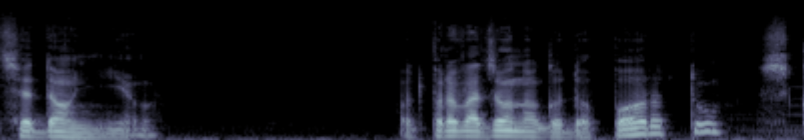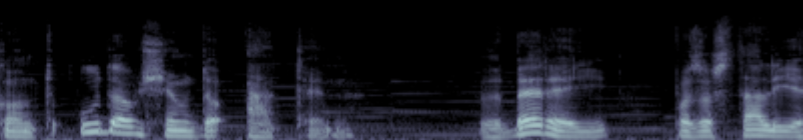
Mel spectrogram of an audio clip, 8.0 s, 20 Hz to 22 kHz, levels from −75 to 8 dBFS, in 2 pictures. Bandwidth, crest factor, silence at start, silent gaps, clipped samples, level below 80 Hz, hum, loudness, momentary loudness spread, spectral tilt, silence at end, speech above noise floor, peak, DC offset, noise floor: 13.5 kHz; 18 dB; 0 s; none; under 0.1%; -50 dBFS; none; -24 LUFS; 16 LU; -6.5 dB/octave; 0 s; 31 dB; -6 dBFS; under 0.1%; -55 dBFS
